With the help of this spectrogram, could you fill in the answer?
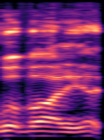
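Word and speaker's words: Guobadia: Gabodia, you're right.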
